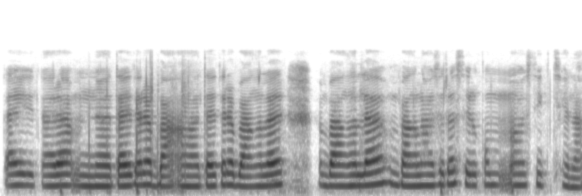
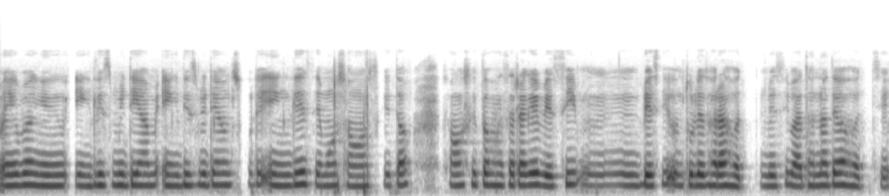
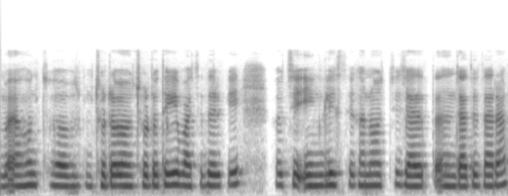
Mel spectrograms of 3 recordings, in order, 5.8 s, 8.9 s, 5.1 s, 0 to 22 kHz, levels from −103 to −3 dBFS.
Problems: none marked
